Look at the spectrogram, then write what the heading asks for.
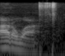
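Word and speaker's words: Adwa: Yes, it's AD. Ottawa. Remember I told you the D is a T?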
